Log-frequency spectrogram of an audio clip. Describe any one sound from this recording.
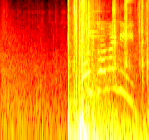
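A rifle fires a single loud shot that rings out.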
